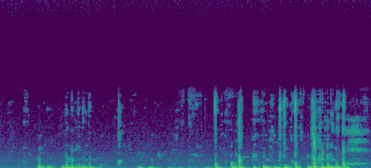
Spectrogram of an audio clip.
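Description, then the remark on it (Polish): Rapid typing on a computer keyboard as someone checks something, a steady run of clicky keystrokes in uneven bursts with brief pauses between them, fairly loud and with no one speaking. “Mam nadzieję, że nie było słychać klawiatury, ale przestałem mówić.”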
